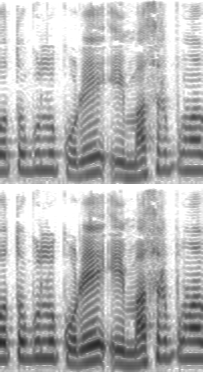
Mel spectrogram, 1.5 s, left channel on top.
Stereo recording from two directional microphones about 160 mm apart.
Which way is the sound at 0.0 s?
25° right (ahead or behind).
